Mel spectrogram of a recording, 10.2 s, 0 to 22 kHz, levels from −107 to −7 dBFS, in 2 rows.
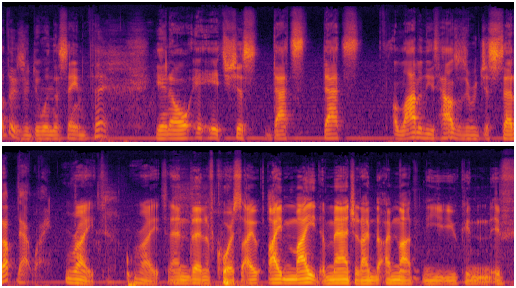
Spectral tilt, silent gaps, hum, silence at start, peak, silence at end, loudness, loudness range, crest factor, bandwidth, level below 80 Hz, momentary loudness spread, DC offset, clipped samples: -3.5 dB/octave; none; none; 0 s; -6 dBFS; 0 s; -31 LUFS; 6 LU; 26 dB; 18.5 kHz; -52 dBFS; 15 LU; under 0.1%; under 0.1%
